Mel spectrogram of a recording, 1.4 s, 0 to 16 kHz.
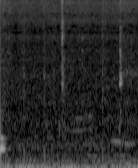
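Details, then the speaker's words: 2012 Mini Cooper 1.6L manual, crank no start, new fuel pump already installed, engine off during fuel pump active test: faint relay clicks about every 0.6 seconds, no fuel pump hum; code for low high-pressure fuel at cold start. "General fuel pump only with engine off do we get anything nothing I opened that valve up I hear the fuel pump relay"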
